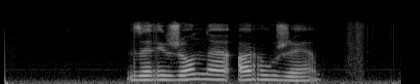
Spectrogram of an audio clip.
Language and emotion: Russian, neutral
